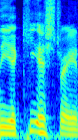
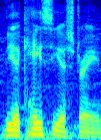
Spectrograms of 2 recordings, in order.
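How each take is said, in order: First: The name is said with three syllables, a-ki-a. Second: The name is said with four syllables, a-ca-ci-a. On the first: The speaker calls it wrong. "he's like, "Bro, we're gonna go see Emira and the Akia strain."" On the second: The speaker calls it right. "There you go. Good job"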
